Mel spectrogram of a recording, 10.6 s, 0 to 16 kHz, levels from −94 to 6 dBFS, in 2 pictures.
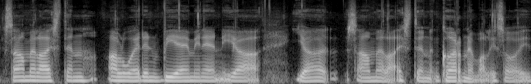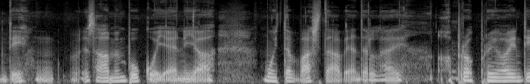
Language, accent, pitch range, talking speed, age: Finnish, native, 160-190 Hz, 75 wpm, 30-49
